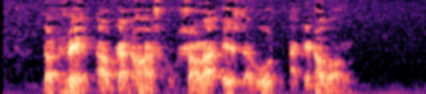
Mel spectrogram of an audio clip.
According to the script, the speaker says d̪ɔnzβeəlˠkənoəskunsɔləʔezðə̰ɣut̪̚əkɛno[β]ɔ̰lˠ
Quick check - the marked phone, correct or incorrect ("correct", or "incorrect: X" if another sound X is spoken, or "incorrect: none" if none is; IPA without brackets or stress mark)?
correct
